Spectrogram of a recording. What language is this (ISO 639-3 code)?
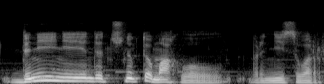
kaz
